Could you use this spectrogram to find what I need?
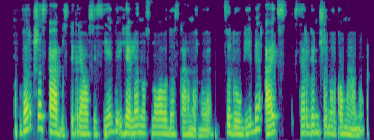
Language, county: Lithuanian, Šiauliai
